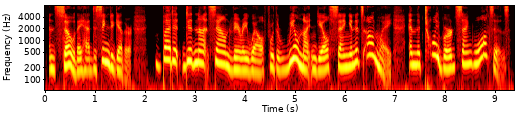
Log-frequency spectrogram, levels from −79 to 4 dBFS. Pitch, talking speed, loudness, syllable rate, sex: 225 Hz, 185 wpm, -17 LUFS, 4.4 syllables/s, female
